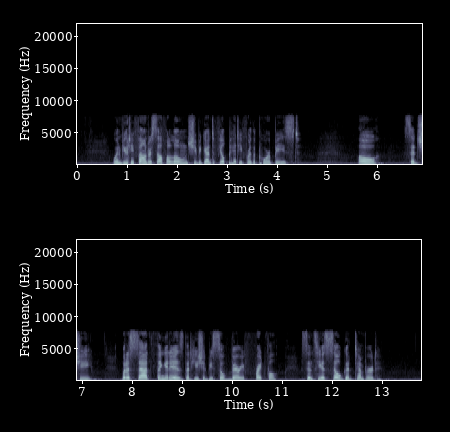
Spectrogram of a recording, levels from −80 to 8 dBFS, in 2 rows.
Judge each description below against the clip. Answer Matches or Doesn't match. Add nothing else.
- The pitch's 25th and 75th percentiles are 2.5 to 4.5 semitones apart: Matches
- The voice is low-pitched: Doesn't match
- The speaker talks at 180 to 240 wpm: Doesn't match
